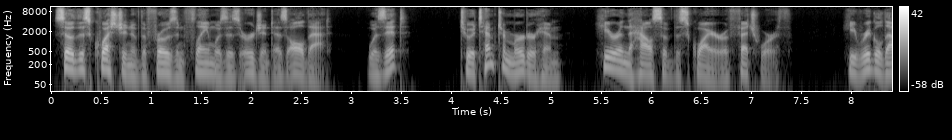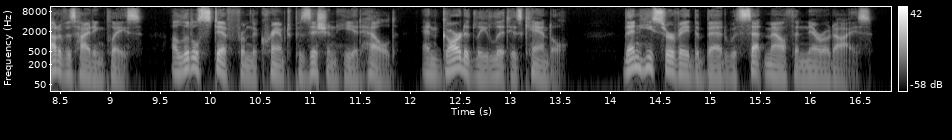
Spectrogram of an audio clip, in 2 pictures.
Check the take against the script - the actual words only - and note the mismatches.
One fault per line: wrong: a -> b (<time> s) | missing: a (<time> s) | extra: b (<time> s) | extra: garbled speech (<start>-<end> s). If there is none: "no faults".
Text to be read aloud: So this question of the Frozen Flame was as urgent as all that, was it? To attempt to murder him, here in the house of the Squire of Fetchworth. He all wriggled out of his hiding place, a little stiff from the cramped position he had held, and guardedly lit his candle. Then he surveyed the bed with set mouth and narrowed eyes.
missing: all (8.1 s)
